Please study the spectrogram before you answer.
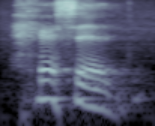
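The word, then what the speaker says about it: jésed: que están tomando nota s ch s no se pronunciase set porque esa combinación de letras la ce y la h esa combinación de consonantes en el hebreo se pronuncia aquí culturalmente como si fuera el alemán de hesse reset esa palabra set una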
